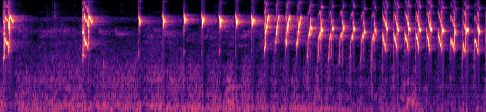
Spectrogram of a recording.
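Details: Young-lovebird training sound: two shrill squeaks, then a steady series of high thin chips that speeds up into a rapid, buzzy chatter of many notes per second.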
